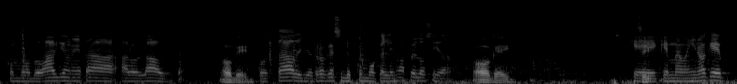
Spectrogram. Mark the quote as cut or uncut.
cut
